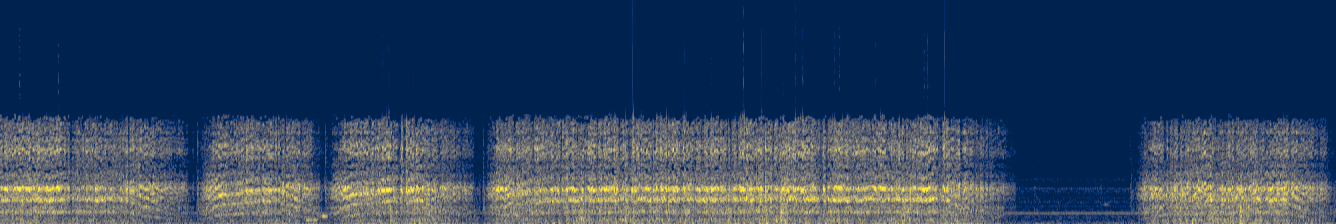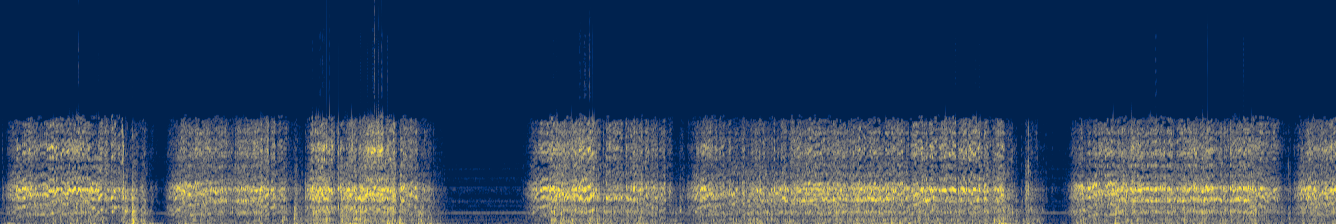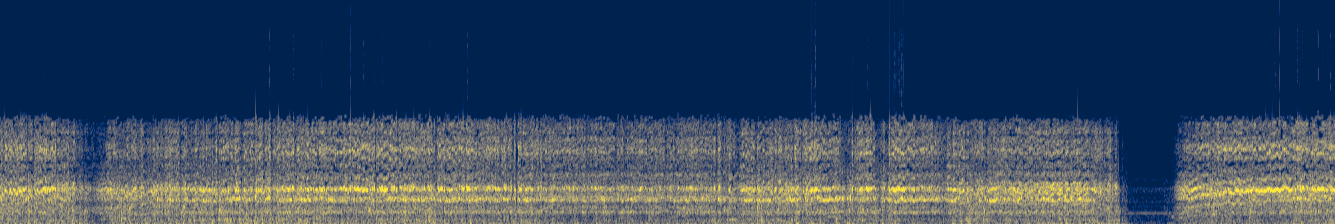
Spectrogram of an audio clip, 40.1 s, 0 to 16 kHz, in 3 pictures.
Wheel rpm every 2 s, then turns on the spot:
180, 130, 130, 230, 210, 40, 140, 140, 130, 120, 170, 170, 170, 130, 200, 230, 240, 230, 200, 130.
none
